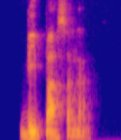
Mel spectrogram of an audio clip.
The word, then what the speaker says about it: vipassana: So this vinyasa is the way you pronounce it, vinyasa? – Vipassana. – Oh, vipassana.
